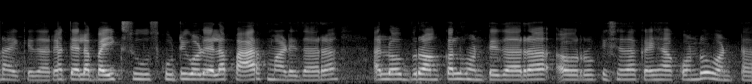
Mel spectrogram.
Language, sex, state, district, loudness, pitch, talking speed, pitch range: Kannada, female, Karnataka, Bijapur, -20 LUFS, 225 Hz, 120 wpm, 220-235 Hz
